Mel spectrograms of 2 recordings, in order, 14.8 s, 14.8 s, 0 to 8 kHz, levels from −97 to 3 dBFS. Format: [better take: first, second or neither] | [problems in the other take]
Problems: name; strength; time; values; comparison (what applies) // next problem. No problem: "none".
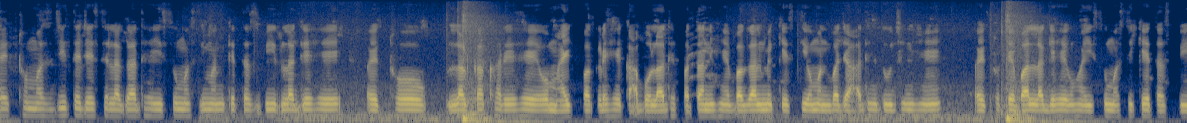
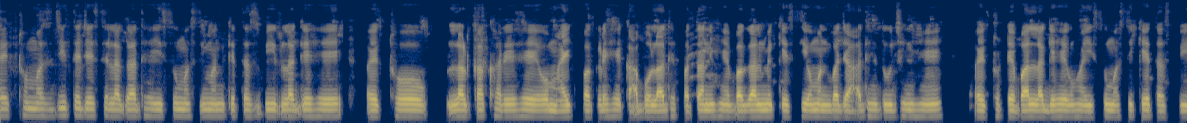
second | background sound (Slam); 12 dB below the speech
